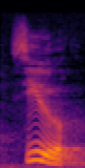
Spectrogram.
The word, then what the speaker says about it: sur: Sur. Bien. Y la siguiente, su. Su. Atención a la pronunciación, ¿d'accord? Sur. Su. Bien.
